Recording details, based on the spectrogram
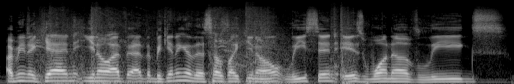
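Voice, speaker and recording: Guy doing a gaming reaction, slangy and excited, thinks out loud, faint music behind. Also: medium pitch, a little fast. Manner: slangy, enthusiastic, thinking aloud. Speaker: reaction video host. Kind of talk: casual gaming reaction commentary. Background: game music.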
